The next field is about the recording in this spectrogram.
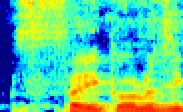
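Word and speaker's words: psychology: है साइकोलॉजी के साथ साइकोलॉजी के स्पेलिंग बहुत मजेदार है इसमें पी है पर साइलेंट है ह है वह भी साइलेंट है तो सच्चाई चलो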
